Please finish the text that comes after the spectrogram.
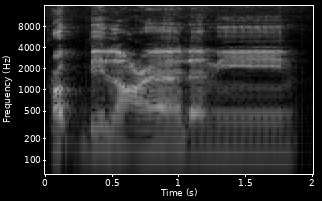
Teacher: huruf ra pada kalimat Rabbi itu dibaca tebal karena berharakat fathah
